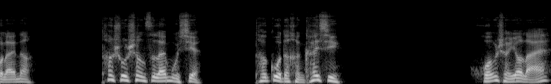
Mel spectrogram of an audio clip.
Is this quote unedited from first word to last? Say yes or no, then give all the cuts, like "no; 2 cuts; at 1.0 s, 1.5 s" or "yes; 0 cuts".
yes; 0 cuts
